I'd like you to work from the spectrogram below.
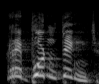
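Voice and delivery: rebonding called out high and loud for boarding; mispronounced call. Retold or imitated. Wife calling her husband to board, loud and high. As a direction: shout rebonding as the wrong word.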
